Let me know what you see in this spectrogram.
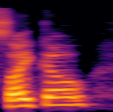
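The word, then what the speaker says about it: Siko: Yes, and given that my last name is pronounced Psycho, last names are very important to me, because when it's spelled S-I-K-O, it's either sicko or psycho, and you can't win with either.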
